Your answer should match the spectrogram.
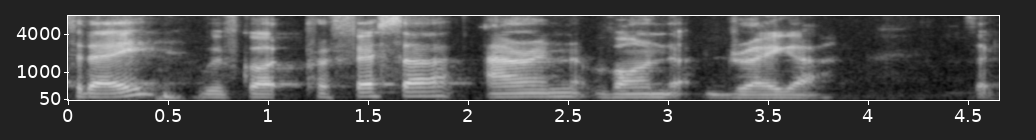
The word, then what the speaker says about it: Von Drager: we've got professor aaron von draga is that correct yeah is that correct that's correct except in the german language you pronounce the v as an f so it's actually fundraiser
